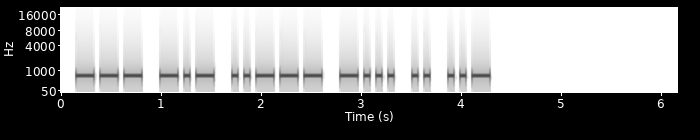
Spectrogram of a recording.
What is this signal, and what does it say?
Morse code, heard as a keyed tone, about 20 wpm, 700 Hz. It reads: OK2BIU
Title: DXCC-100 Call Signs - 6 Characters - Repeated 2x - 20wpm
